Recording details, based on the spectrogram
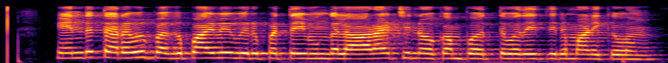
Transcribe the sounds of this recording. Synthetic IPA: ɛnd̪ɐt̪ɐɾɐʋɯpɐɣɯpːaːjʋeʋɪɾɯpːɐt̪ːɐɪʊŋɡɐɭaːɾaːʈ̚t͡ʃːinoːkɐmpɐɾɯt̪ːɯʋɐðɐɪt̪iːɾɯmaːnɪkːɐʋɯm

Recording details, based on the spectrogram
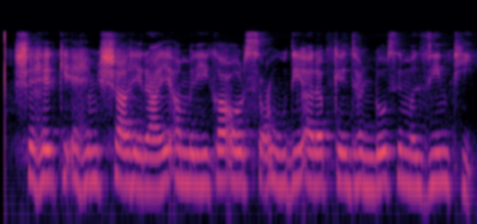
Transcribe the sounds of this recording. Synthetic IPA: ʃɛɦɛɾkiʔɛɦɛmʃaːɦɪɾaːeʔɐmɾiːkaʔɔːɾsɐuːd̪iɐɾəb̚ked͡ʒʱɐ̃ɳɖõsemɐziːnt̪ʰiː

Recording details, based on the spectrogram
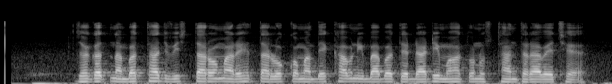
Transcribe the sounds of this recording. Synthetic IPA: d͡ʒəɡət̪nabət̪ʰːad͡ʒʋɪst̪aɾomãɾɛɦt̪alokomãd̪ekʰaʋnibabət̪eɖaɖʱiməɦət̪ʋənũst̪ʰand̪ʱəɾaʋet͡ʃʰe

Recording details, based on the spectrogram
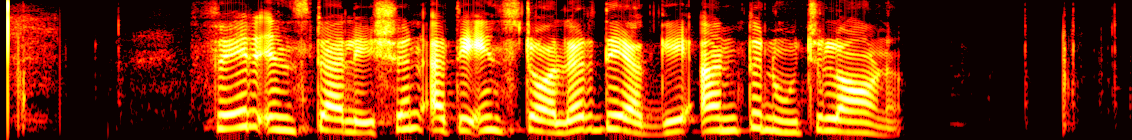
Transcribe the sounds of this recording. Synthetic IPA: fʰɪɾɪnsʈaːleːʃənət̪eːɪnsʈɔːləɾd̪eːəɡeːʔə̃nt̪nũːt͡ʃlɔːɳ

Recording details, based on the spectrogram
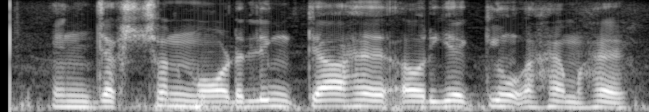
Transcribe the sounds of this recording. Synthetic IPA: ɪ̃nd͡ʒekʃənmɔːɖlɪ̃ŋɡ̚kjaːɦɛɔːɾjekjõɛɦəmɦɛː

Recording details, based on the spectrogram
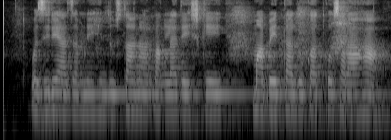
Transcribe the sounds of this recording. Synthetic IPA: ʋɐziːɾeaːzəmneɦɪ̃nd̪uːst̪aːnɔːɾbɐ̃ŋɡlaːd̪eːʃkemaːbeːt̪ːaːlːʊkaːt̪kosɐɾaːɦa

